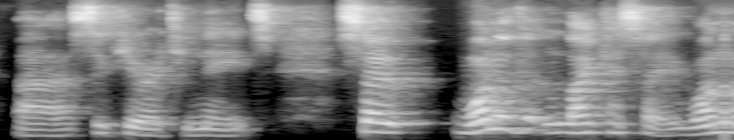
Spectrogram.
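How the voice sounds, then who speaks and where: A man talks in a dark, mellow tone. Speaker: market research technology speaker. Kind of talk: webinar presentation.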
